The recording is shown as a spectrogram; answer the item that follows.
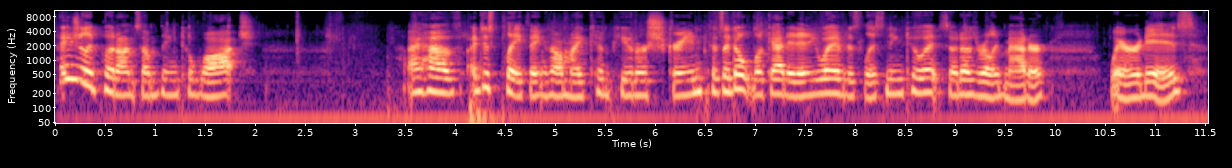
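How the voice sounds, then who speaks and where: A middle-aged woman soap maker with a slightly nasal voice, chatting casually and rambling as she works, talking fast without pausing for breath. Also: medium pitch. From United States. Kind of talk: casual chat while working.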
